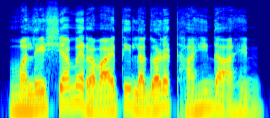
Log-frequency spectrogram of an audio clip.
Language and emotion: Sindhi, neutral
